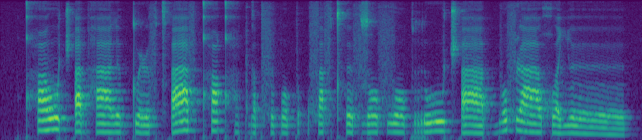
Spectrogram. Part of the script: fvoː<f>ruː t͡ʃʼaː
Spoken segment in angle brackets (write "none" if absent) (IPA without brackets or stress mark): p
